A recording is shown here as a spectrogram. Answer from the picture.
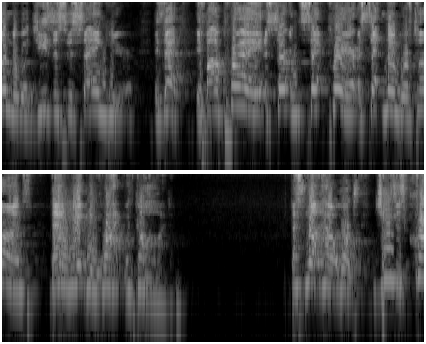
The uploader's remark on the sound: This message was delivered to Cottondale Baptist Church in Eastman, GA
